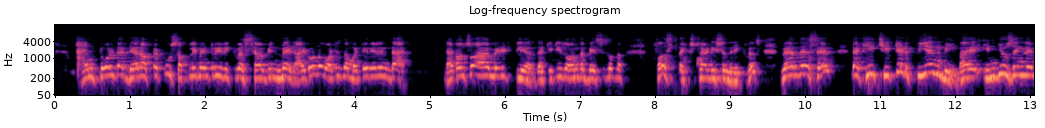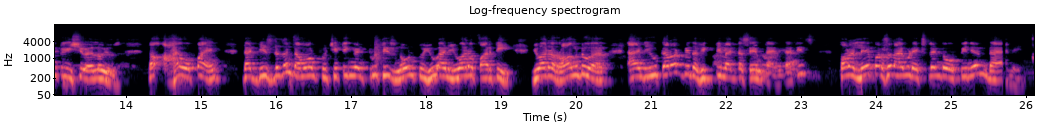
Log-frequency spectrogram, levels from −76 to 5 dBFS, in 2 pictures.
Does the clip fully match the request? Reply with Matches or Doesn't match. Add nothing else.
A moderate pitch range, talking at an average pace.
Doesn't match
